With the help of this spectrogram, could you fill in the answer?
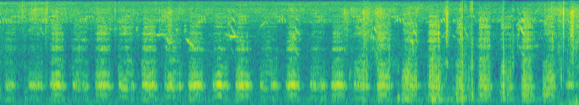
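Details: Tata Nexon, fairly new, body rocked by hand to reproduce a rattle heard while driving over potholes: sharp squeaky rattle repeating about every two-thirds of a second, each push bringing a knock from the suspension.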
